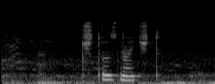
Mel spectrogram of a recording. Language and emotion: Russian, neutral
